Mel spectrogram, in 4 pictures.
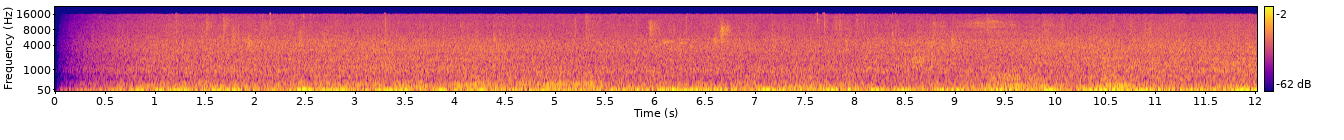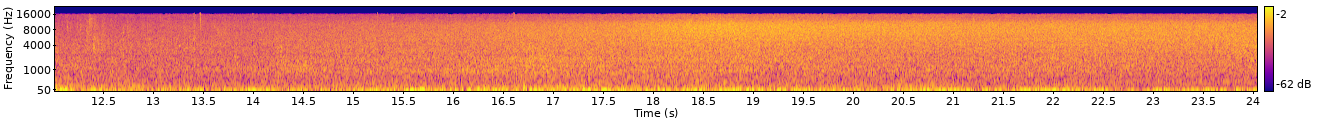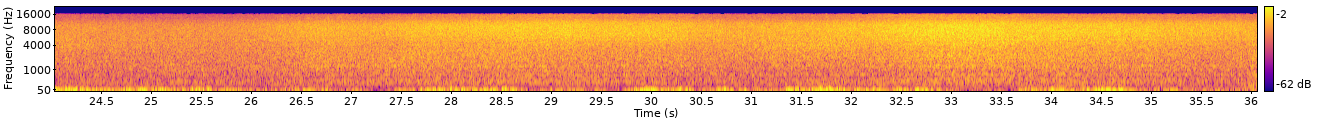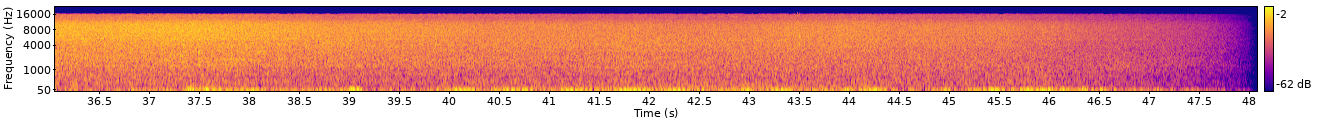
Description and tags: Audio of moderate winds blowing through trees and bushes on the morning of Storm Brian. I have applied some EQ to cut out wind interference.
An example of how you might credit is by putting this in the description/credits:
The sound was recorded using a "H1 Zoom recorder" on 21st October 2017.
